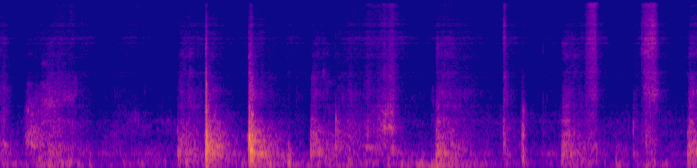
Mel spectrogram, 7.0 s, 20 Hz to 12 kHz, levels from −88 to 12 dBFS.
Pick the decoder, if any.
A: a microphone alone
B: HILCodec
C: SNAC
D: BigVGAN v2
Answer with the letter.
B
